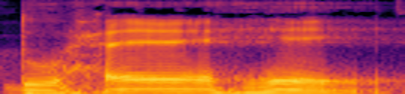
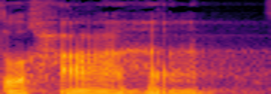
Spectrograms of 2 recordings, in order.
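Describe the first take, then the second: First: The final vowels are tilted toward an e. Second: The final vowels are pronounced as an open a.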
